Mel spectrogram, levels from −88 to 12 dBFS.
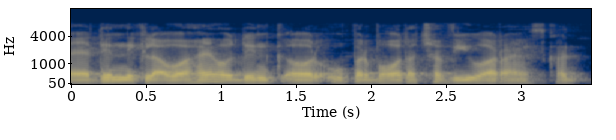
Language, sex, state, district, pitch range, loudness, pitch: Hindi, male, Punjab, Kapurthala, 100-110 Hz, -16 LUFS, 105 Hz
